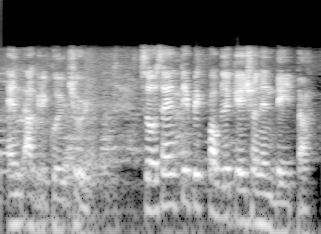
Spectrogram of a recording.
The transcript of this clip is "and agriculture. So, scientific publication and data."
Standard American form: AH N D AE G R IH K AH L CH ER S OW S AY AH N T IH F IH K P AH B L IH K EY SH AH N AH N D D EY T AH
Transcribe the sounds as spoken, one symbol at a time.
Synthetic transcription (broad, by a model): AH N D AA G R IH K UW L CH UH S OW S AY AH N T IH P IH K P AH B L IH K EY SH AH N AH N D D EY T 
